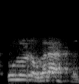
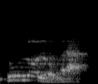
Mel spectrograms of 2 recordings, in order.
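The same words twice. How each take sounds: First: Lograste said as lograstes with final s; wrong form shown. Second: Said in the usual way. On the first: Shown as a demonstration. Teacher demonstrates the mistaken lograstes ending to students. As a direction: model the error, lograste with an added s. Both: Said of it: "no, tú lo lograste".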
